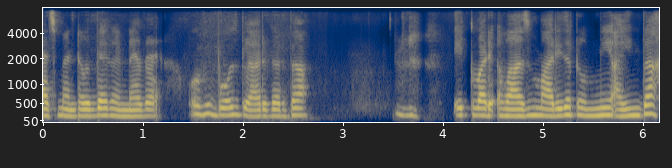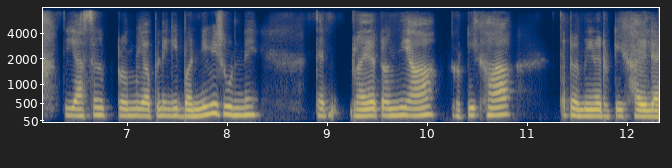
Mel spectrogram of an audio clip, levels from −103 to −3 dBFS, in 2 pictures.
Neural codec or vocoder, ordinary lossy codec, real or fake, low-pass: codec, 16 kHz, 2 kbps, X-Codec, HuBERT features, trained on general audio; none; fake; 7.2 kHz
